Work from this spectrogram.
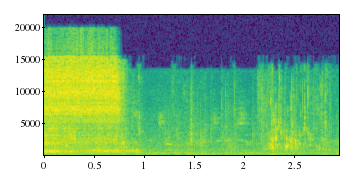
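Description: Water poured from a tap into a pot of venison osso bucco with vegetables, a loud rushing stream for under a second, then faint trickles and small splashes as it settles.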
